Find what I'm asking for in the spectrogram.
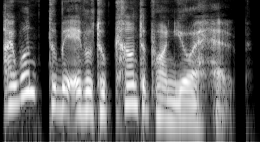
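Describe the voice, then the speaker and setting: A man voicing a grave, courteous foreign detective in an audiobook, speaking in a formal, measured, emphatic way. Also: mid-range voice, sing-song, a little mellow, no room sound, pitched above the performer's own voice. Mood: grave, earnest. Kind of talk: audiobook character voice.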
